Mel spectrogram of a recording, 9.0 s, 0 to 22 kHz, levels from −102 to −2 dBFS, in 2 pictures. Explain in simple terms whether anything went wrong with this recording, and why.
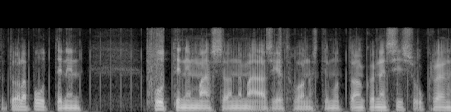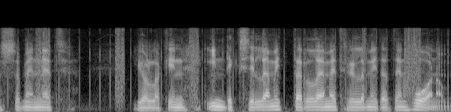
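Wi-Fi interference runs through the whole clip: faint, regular ticks every 102.4 ms from a nearby wireless radio, unlike the continuous drone of mains hum.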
